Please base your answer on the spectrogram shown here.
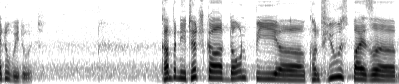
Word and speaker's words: Tyczka: it and why do we do it company touch car don't be confused by the by the pronunciation of the name by itself we are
